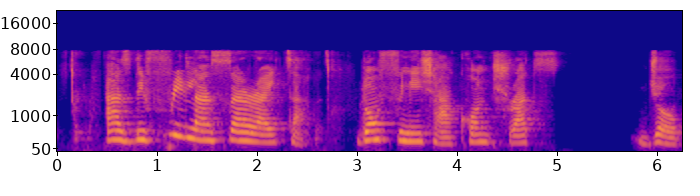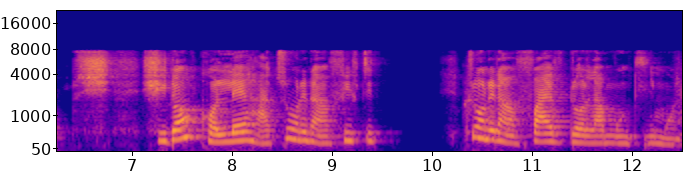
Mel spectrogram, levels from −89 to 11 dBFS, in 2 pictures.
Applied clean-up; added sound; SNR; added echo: neural mask model Resemble Enhance denoiser.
